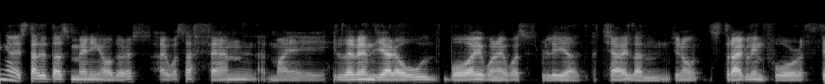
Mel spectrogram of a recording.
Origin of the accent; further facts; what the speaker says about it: Spain; And well, I'm from Spain. I think you can see that from my accent.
